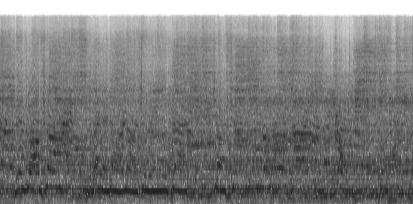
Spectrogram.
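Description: Hardcore punk band playing live: distorted electric guitar, drums and shouted vocals, loud and continuous.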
